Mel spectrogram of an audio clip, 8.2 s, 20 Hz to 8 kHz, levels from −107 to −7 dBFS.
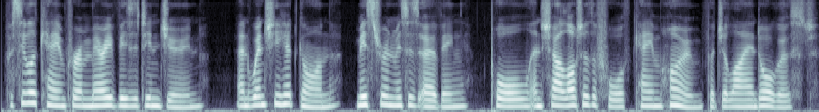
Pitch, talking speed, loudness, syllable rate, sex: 195 Hz, 205 wpm, -19 LUFS, 4.9 syllables/s, female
